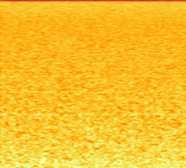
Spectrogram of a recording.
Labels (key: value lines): label: ambient
recorder: HydroMoth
